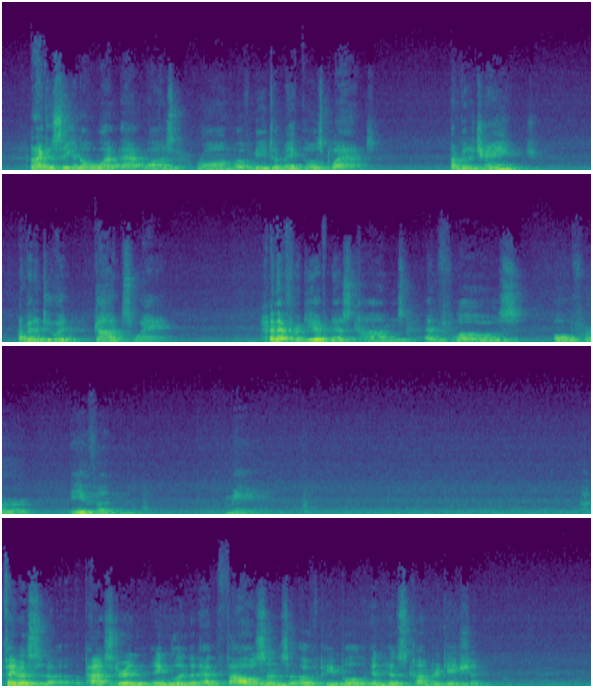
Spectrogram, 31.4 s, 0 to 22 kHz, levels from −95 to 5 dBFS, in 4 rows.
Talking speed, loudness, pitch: 95 wpm, -23 LUFS, 135 Hz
